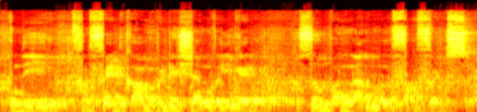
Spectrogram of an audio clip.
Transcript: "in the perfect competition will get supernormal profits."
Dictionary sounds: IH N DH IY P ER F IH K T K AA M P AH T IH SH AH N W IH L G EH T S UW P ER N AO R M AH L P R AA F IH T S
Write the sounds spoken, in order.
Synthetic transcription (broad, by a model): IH N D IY F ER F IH T K AA M P AH T IH SH AH N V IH L G EH T S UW P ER N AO R M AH L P R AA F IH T S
